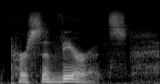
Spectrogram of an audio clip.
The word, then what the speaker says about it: perseverance: about perseverance for pronunciation this word has four syllables and the stress is on that third syllable perseverance and the second and fourth syllable have that unstressed schw W sound sounds like uh perseverance and it's good to practice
